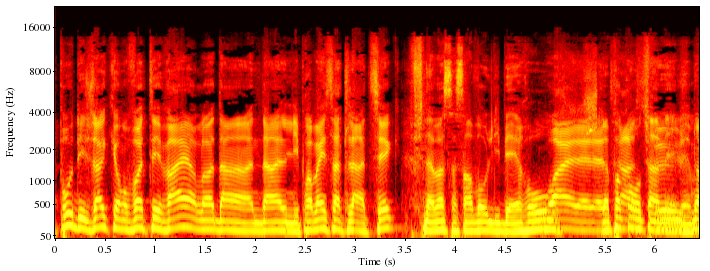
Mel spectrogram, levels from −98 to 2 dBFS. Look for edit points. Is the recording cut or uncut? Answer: cut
